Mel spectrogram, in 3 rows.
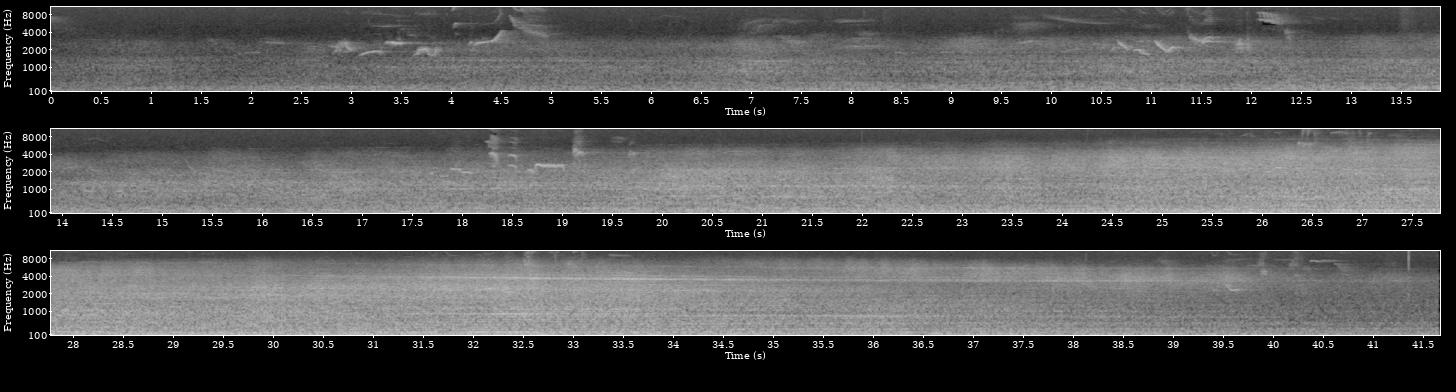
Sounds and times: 0.0s landing plane flyover 41.6s
1.6s birdsong 5.2s
9.6s birdsong 12.6s
17.7s birdsong 19.9s
39.2s birdsong 41.0s

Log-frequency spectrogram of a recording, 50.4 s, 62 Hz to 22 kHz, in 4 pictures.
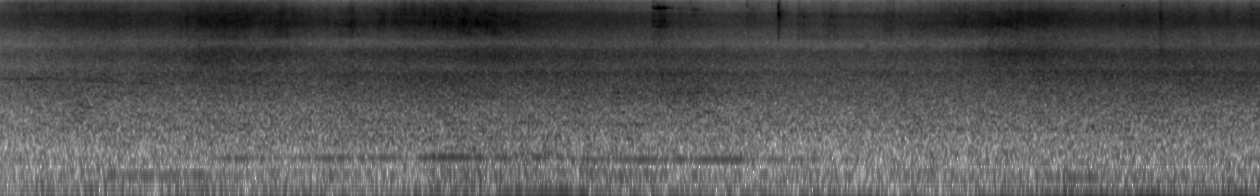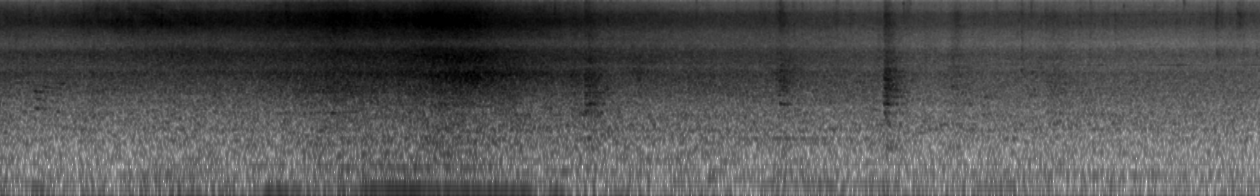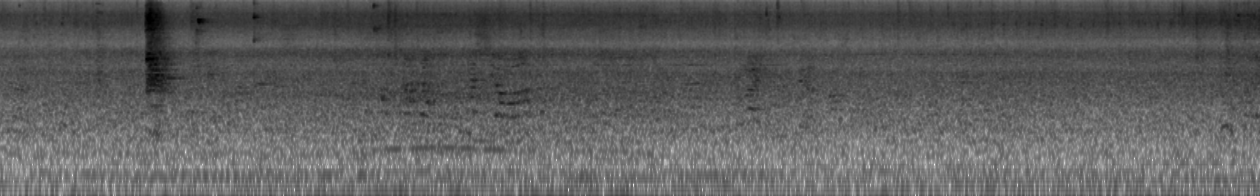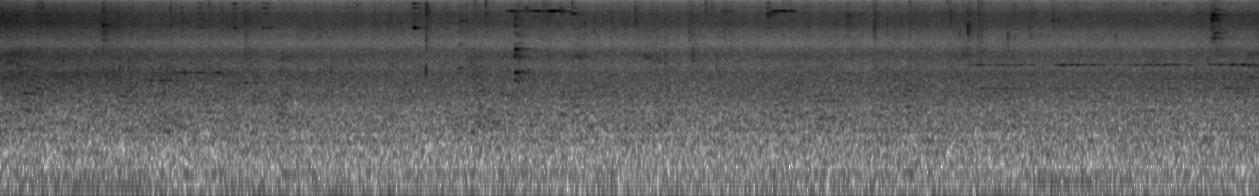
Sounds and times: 0.0s Traffic Noise 50.3s

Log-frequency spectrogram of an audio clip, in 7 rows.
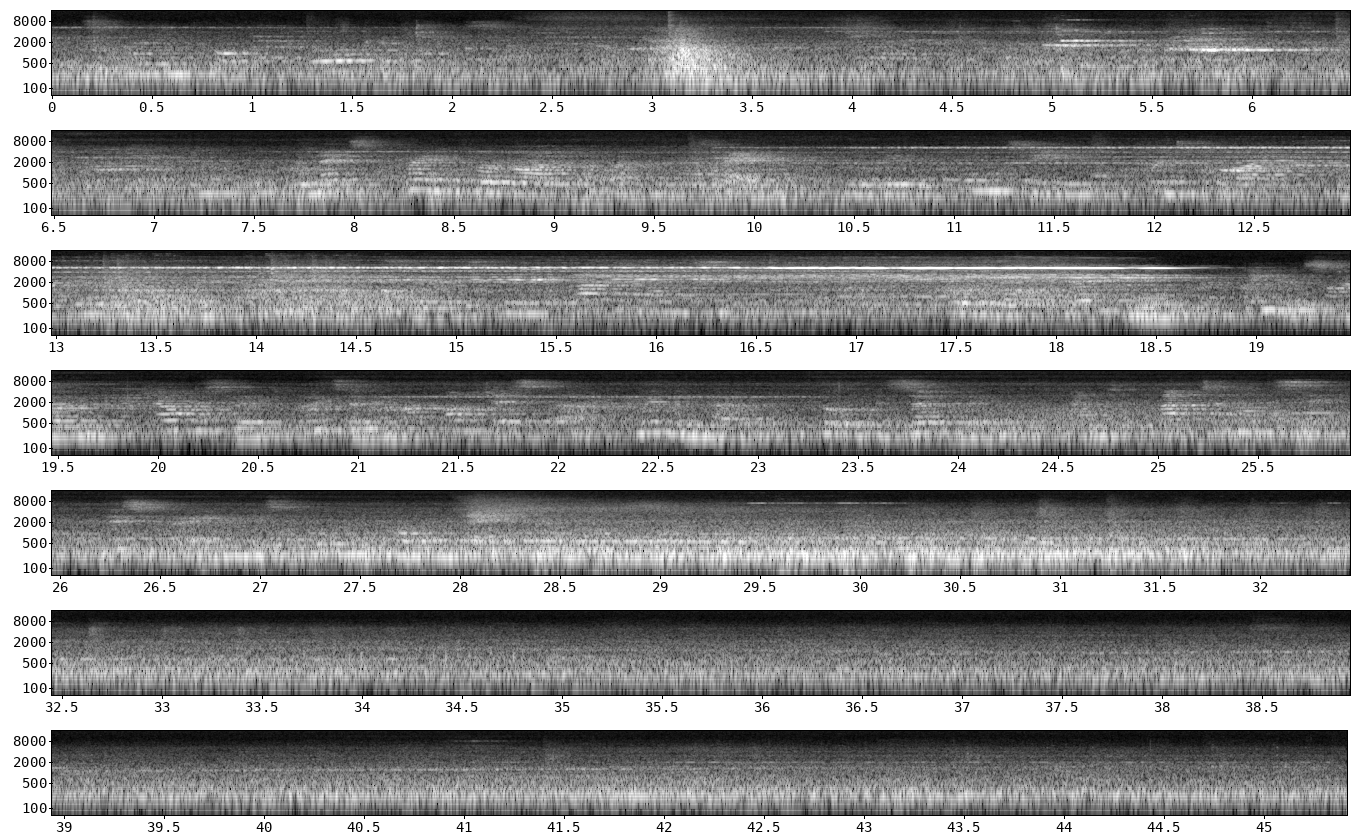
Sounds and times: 0.0s Freight Trains and Passenger Trains passing through the station 45.4s

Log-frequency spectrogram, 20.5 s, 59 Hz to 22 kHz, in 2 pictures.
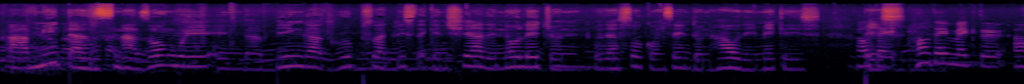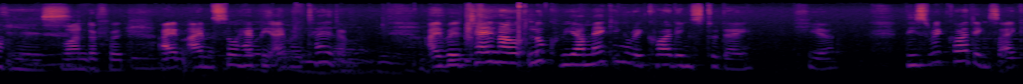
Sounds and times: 0.0s women present their projects 20.4s

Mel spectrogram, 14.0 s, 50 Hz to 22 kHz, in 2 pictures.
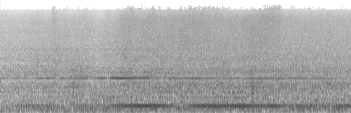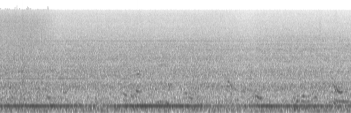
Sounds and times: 0.0s Cleaning machine 14.0s
7.6s people talking 14.0s

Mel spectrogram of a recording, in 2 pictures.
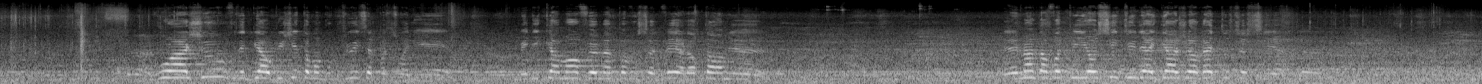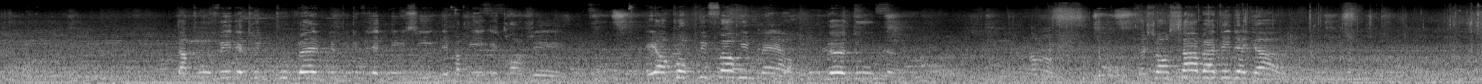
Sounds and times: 10.0s woman talking alone 13.3s
16.6s woman talking alone 20.6s
21.3s woman talking alone 24.0s
26.2s woman talking alone 27.8s

